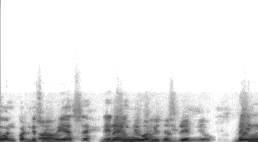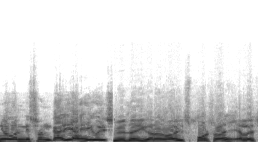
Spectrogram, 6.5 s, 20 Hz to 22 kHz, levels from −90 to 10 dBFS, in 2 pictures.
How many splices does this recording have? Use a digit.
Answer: 1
